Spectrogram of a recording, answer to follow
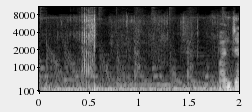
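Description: Background music, with a single sharp snip of scissors cutting through a hibiscus bonsai root about a quarter of the way in.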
